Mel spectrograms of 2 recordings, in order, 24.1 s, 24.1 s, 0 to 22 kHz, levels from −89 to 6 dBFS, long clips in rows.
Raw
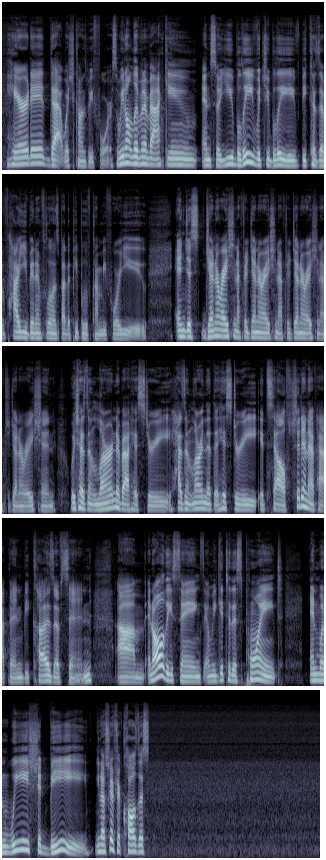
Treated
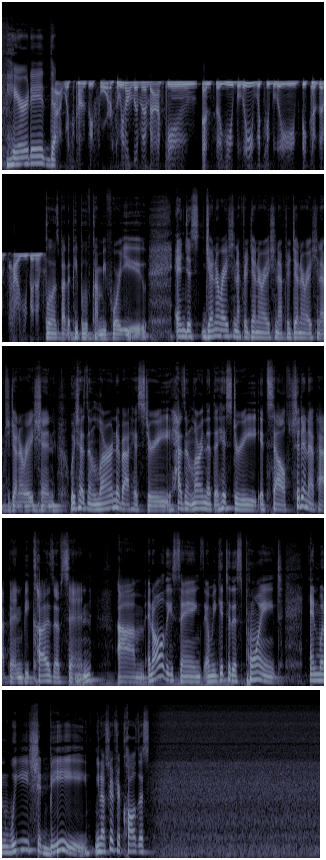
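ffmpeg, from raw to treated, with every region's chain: ffmpeg -i in.wav -filter_complex "[0:a]asettb=1/sr,asplit=3[link_01][link_02][link_03];[link_01]atrim=end=0.804[link_04];[link_02]atrim=start=0.8:end=5.49,asetpts=PTS-STARTPTS,afade=type=in:duration=0.004:curve=qsin,afade=type=out:start_time=4.686:duration=0.004:curve=qsin,tremolo=f=1:d=0.57,lowpass=frequency=2700:width_type=q:width=0.5098,lowpass=frequency=2700:width_type=q:width=0.6013,lowpass=frequency=2700:width_type=q:width=0.9,lowpass=frequency=2700:width_type=q:width=2.563,afreqshift=-3200[link_05];[link_03]atrim=start=5.486[link_06];[link_04][link_05]acrossfade=duration=0.004:curve1=hsin:curve2=qsin[link_07];[link_07][link_06]acrossfade=duration=0.004:curve1=qsin:curve2=hsin,asettb=1/sr,asplit=3[link_08][link_09][link_10];[link_08]atrim=end=15.504[link_11];[link_09]atrim=start=15.5:end=17.98,asetpts=PTS-STARTPTS,afade=type=in:duration=0.004:curve=qsin,afade=type=out:start_time=2.476:duration=0.004:curve=qsin,aeval=exprs='val(0)+0.00891*(sin(2*PI*60*n/s)+sin(2*PI*2*60*n/s)/2+sin(2*PI*3*60*n/s)/3+sin(2*PI*4*60*n/s)/4+sin(2*PI*5*60*n/s)/5)':channel_layout=same,agate=range=-33dB:threshold=-30dB:ratio=3:release=100:detection=peak[link_12];[link_10]atrim=start=17.976[link_13];[link_11][link_12]acrossfade=duration=0.004:curve1=hsin:curve2=qsin[link_14];[link_14][link_13]acrossfade=duration=0.004:curve1=qsin:curve2=hsin,asettb=1/sr,asplit=3[link_15][link_16][link_17];[link_15]atrim=end=19.534[link_18];[link_16]atrim=start=19.53:end=20.15,asetpts=PTS-STARTPTS,afade=type=in:duration=0.004:curve=qsin,afade=type=out:start_time=0.616:duration=0.004:curve=qsin,equalizer=frequency=8400:width_type=o:width=0.41:gain=-7.5,acompressor=threshold=-29dB:ratio=4:attack=3.2:release=140:knee=1:detection=peak[link_19];[link_17]atrim=start=20.146[link_20];[link_18][link_19]acrossfade=duration=0.004:curve1=hsin:curve2=qsin[link_21];[link_21][link_20]acrossfade=duration=0.004:curve1=qsin:curve2=hsin,equalizer=frequency=86:width=1.5:gain=5.5,bandreject=frequency=50:width_type=h:width=6,bandreject=frequency=100:width_type=h:width=6,bandreject=frequency=150:width_type=h:width=6,bandreject=frequency=200:width_type=h:width=6,acompressor=threshold=-32dB:ratio=12" out.wav

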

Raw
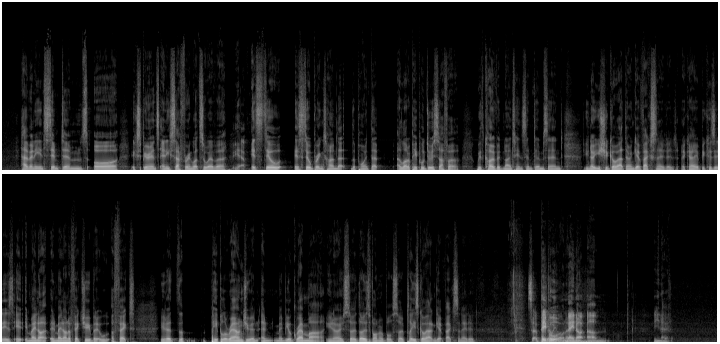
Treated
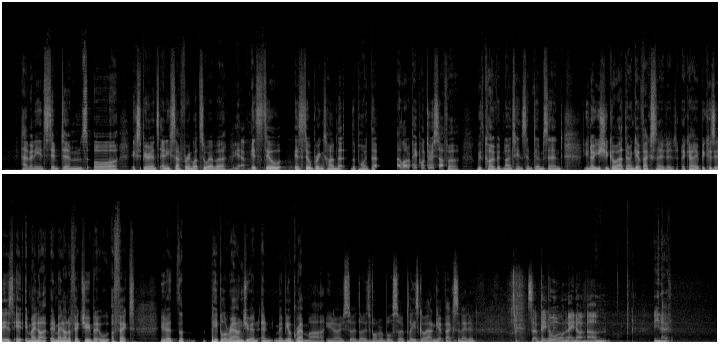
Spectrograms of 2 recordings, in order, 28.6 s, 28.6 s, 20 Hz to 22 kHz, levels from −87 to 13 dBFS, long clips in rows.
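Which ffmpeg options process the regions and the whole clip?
ffmpeg -i in.wav -filter_complex "[0:a]asettb=1/sr,asplit=3[link_01][link_02][link_03];[link_01]atrim=end=1.504[link_04];[link_02]atrim=start=1.5:end=2.13,asetpts=PTS-STARTPTS,afade=type=in:duration=0.004:curve=qsin,afade=type=out:start_time=0.626:duration=0.004:curve=qsin,tiltshelf=frequency=1400:gain=4.5,acompressor=threshold=-25dB:ratio=2.5:attack=3.2:release=140:knee=1:detection=peak,aecho=1:1:2.7:0.77,atrim=end_sample=27783[link_05];[link_03]atrim=start=2.126[link_06];[link_04][link_05]acrossfade=duration=0.004:curve1=hsin:curve2=qsin[link_07];[link_07][link_06]acrossfade=duration=0.004:curve1=qsin:curve2=hsin,asettb=1/sr,asplit=3[link_08][link_09][link_10];[link_08]atrim=end=2.904[link_11];[link_09]atrim=start=2.9:end=6.72,asetpts=PTS-STARTPTS,afade=type=in:duration=0.004:curve=qsin,afade=type=out:start_time=3.816:duration=0.004:curve=qsin,highpass=frequency=200:poles=1,tiltshelf=frequency=1400:gain=6.5,acompressor=mode=upward:threshold=-33dB:ratio=2.5:attack=3.2:release=140:knee=2.83:detection=peak[link_12];[link_10]atrim=start=6.716[link_13];[link_11][link_12]acrossfade=duration=0.004:curve1=hsin:curve2=qsin[link_14];[link_14][link_13]acrossfade=duration=0.004:curve1=qsin:curve2=hsin,asettb=1/sr,asplit=3[link_15][link_16][link_17];[link_15]atrim=end=7.454[link_18];[link_16]atrim=start=7.45:end=8.89,asetpts=PTS-STARTPTS,afade=type=in:duration=0.004:curve=qsin,afade=type=out:start_time=1.436:duration=0.004:curve=qsin,highpass=frequency=660:width_type=q:width=8.1,agate=range=-23dB:threshold=-42dB:ratio=16:release=100:detection=peak[link_19];[link_17]atrim=start=8.886[link_20];[link_18][link_19]acrossfade=duration=0.004:curve1=hsin:curve2=qsin[link_21];[link_21][link_20]acrossfade=duration=0.004:curve1=qsin:curve2=hsin,asettb=1/sr,asplit=3[link_22][link_23][link_24];[link_22]atrim=end=20.324[link_25];[link_23]atrim=start=20.32:end=26.17,asetpts=PTS-STARTPTS,afade=type=in:duration=0.004:curve=qsin,afade=type=out:start_time=5.846:duration=0.004:curve=qsin,lowpass=frequency=9300:width=0.5412,lowpass=frequency=9300:width=1.3066,acompressor=threshold=-31dB:ratio=6:attack=3.2:release=140:knee=1:detection=peak,highshelf=frequency=6500:gain=-5.5[link_26];[link_24]atrim=start=26.166[link_27];[link_25][link_26]acrossfade=duration=0.004:curve1=hsin:curve2=qsin[link_28];[link_28][link_27]acrossfade=duration=0.004:curve1=qsin:curve2=hsin,dynaudnorm=framelen=530:gausssize=5:maxgain=11.5dB,equalizer=frequency=450:width_type=o:width=2.4:gain=-14,acrossover=split=400[link_29][link_30];[link_30]acompressor=threshold=-28dB:ratio=3[link_31];[link_29][link_31]amix=inputs=2:normalize=0,volume=-4.5dB" out.wav

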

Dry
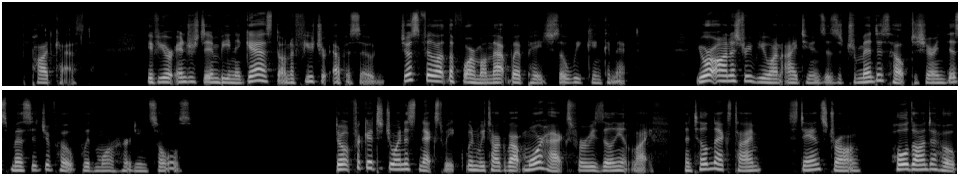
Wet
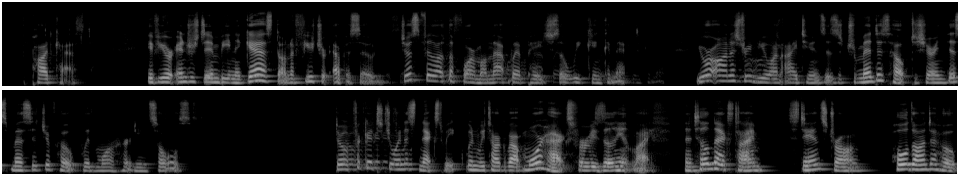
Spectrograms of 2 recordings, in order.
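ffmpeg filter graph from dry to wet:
ffmpeg -i in.wav -filter_complex "[0:a]asettb=1/sr,asplit=3[link_01][link_02][link_03];[link_01]atrim=end=3.434[link_04];[link_02]atrim=start=3.43:end=7.94,asetpts=PTS-STARTPTS,afade=type=in:duration=0.004:curve=qsin,afade=type=out:start_time=4.506:duration=0.004:curve=qsin,acompressor=threshold=-31dB:ratio=2:attack=3.2:release=140:knee=1:detection=peak,aecho=1:1:402:0.0841,atrim=end_sample=198891[link_05];[link_03]atrim=start=7.936[link_06];[link_04][link_05]acrossfade=duration=0.004:curve1=hsin:curve2=qsin[link_07];[link_07][link_06]acrossfade=duration=0.004:curve1=qsin:curve2=hsin,asettb=1/sr,asplit=3[link_08][link_09][link_10];[link_08]atrim=end=11.394[link_11];[link_09]atrim=start=11.39:end=13.66,asetpts=PTS-STARTPTS,afade=type=in:duration=0.004:curve=qsin,afade=type=out:start_time=2.266:duration=0.004:curve=qsin,aecho=1:1:78|156|234|312:0.211|0.0845|0.0338|0.0135,atrim=end_sample=100107,acompressor=threshold=-34dB:ratio=1.5:attack=3.2:release=140:knee=1:detection=peak[link_12];[link_10]atrim=start=13.656[link_13];[link_11][link_12]acrossfade=duration=0.004:curve1=hsin:curve2=qsin[link_14];[link_14][link_13]acrossfade=duration=0.004:curve1=qsin:curve2=hsin,asettb=1/sr,asplit=3[link_15][link_16][link_17];[link_15]atrim=end=14.994[link_18];[link_16]atrim=start=14.99:end=17.63,asetpts=PTS-STARTPTS,afade=type=in:duration=0.004:curve=qsin,afade=type=out:start_time=2.636:duration=0.004:curve=qsin,acontrast=47,flanger=delay=17:depth=5.7:speed=2.4[link_19];[link_17]atrim=start=17.626[link_20];[link_18][link_19]acrossfade=duration=0.004:curve1=hsin:curve2=qsin[link_21];[link_21][link_20]acrossfade=duration=0.004:curve1=qsin:curve2=hsin,highpass=63,equalizer=frequency=8300:width_type=o:width=0.72:gain=7,bandreject=frequency=60:width_type=h:width=6,bandreject=frequency=120:width_type=h:width=6,bandreject=frequency=180:width_type=h:width=6,bandreject=frequency=240:width_type=h:width=6,bandreject=frequency=300:width_type=h:width=6,bandreject=frequency=360:width_type=h:width=6,bandreject=frequency=420:width_type=h:width=6,bandreject=frequency=480:width_type=h:width=6,volume=-4.5dB" out.wav

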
